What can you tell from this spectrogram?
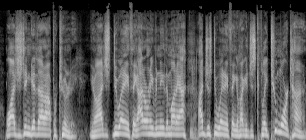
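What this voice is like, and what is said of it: Elvis-like televangelist drawl. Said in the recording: “Why do you sound like Elvis? ... Why does Derek Carr sound like Elvis, and why do I sound like Derek Carr sounding like Elvis? ... you sound like a televangelist”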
